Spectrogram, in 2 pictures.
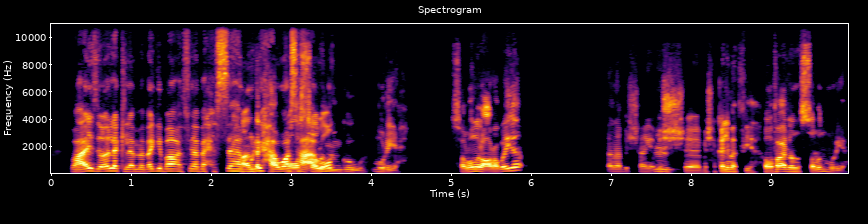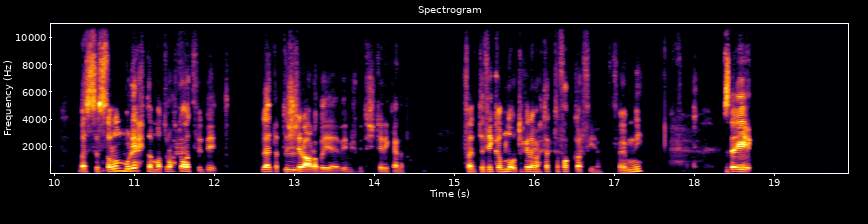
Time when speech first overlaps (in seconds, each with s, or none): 2.4 s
